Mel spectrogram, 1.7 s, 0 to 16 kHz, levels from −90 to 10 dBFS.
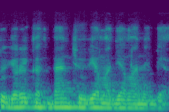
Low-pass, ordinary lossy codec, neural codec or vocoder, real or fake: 14.4 kHz; AAC, 96 kbps; none; real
